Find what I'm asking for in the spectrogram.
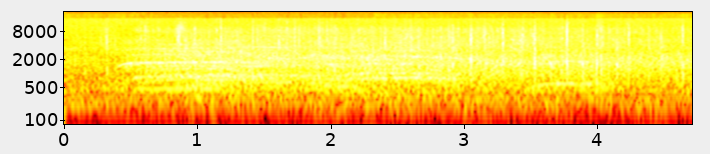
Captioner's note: audience claps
